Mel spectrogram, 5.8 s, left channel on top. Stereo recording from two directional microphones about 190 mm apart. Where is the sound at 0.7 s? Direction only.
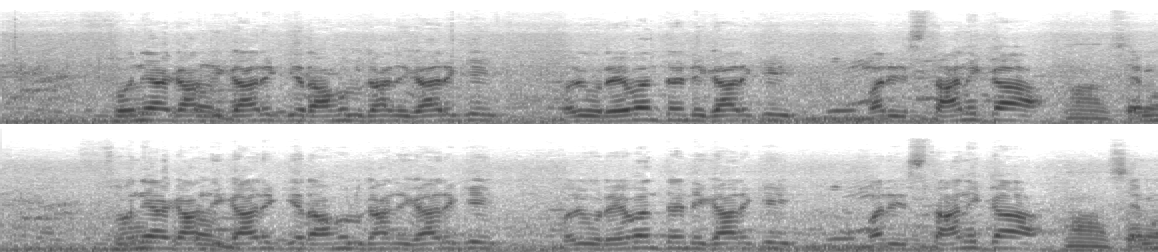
25° right (ahead or behind).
